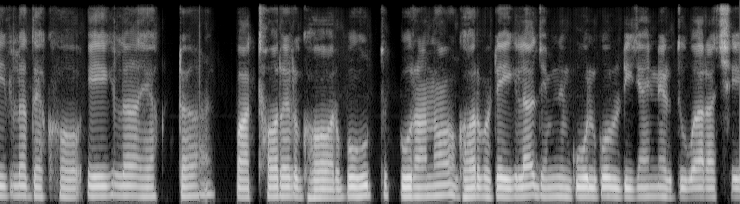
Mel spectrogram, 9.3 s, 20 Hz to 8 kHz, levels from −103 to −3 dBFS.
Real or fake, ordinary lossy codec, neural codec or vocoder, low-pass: fake; none; codec, 16 kHz, 4 kbps, X-Codec, HuBERT features, trained on LibriSpeech; 7.2 kHz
